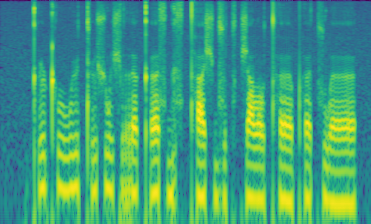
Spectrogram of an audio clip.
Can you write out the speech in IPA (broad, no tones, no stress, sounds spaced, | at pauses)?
kʼ ʉ ʈʰ u w ʉ tʼ ʉ ʃ w ɨ ʃ r ɜ kʼ ɜ s ɡ ɨ s tʰ a ʃ d͡z u t͡s t͡ʃ a lˠ u tʰ ɜ pʰ ɜ t͡s w ɜ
